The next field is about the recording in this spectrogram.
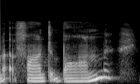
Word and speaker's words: Fontbonne: She received her undergraduate in business administration from St. Louis University, an MBA from Fontbonne University.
